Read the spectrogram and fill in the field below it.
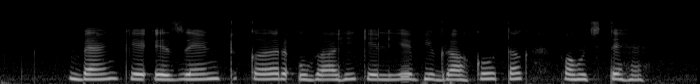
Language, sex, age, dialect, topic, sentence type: Hindi, female, 36-40, Kanauji Braj Bhasha, banking, statement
